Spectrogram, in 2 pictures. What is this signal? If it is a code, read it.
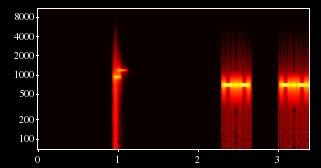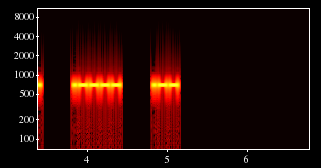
Morse code, heard as a keyed tone, about 34 wpm, spaced as for 16 wpm, 700 Hz. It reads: KC1W
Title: USA Call Signs - 4 Characters - 4x Character Spacing - 35wpm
